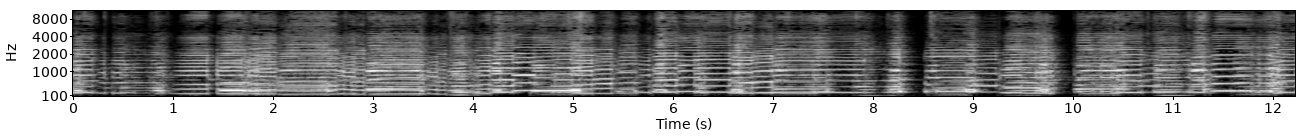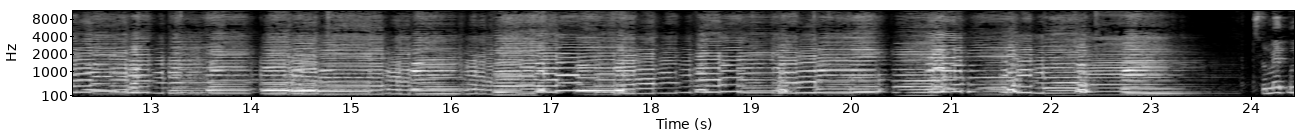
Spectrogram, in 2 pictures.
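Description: Scandalli 120-bass octave-tuned (oitavada) piano accordion playing a melody on the right-hand keys in the bassoon register, with occasional left-hand bass notes underneath. The playing ends and the sound dies away near the end.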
